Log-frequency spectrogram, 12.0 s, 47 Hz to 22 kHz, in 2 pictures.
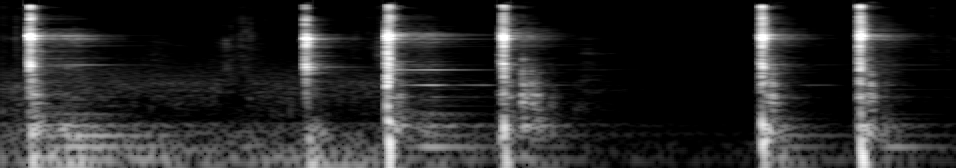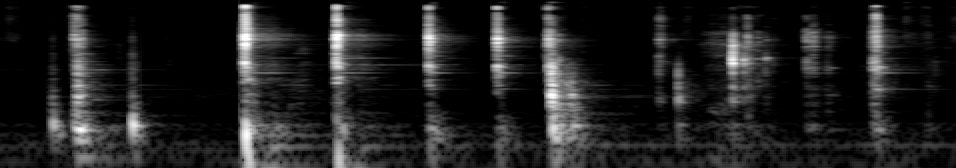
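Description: Sharp metallic taps ring out one after another, irregular and close, a hammer striking the rear brake rotor of a 2015 Honda CR-V with short pauses between bursts of blows.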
